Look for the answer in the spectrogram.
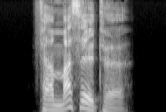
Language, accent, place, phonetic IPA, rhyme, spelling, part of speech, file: German, Germany, Berlin, [fɛɐ̯ˈmasl̩tə], -asl̩tə, vermasselte, adjective / verb, De-vermasselte.ogg
- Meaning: inflection of vermasseln: 1. first/third-person singular preterite 2. first/third-person singular subjunctive II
